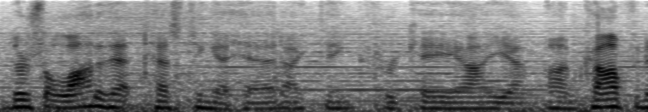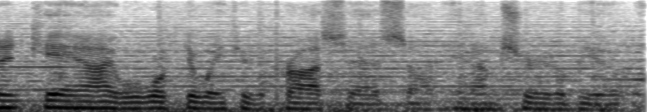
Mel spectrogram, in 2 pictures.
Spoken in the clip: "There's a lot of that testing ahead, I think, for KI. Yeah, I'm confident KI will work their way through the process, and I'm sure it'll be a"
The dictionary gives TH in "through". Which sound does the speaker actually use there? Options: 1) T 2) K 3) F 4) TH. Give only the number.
4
